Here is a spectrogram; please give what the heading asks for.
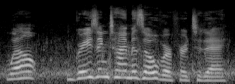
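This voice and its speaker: A woman's voice: sits high, animated, normal speed, background noise. A young woman acting a spirited, straight-talking goatherd in a video game cutscene. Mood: breezy, confident.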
